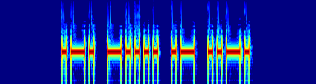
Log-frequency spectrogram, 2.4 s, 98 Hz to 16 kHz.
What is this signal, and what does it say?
Morse code, heard as a keyed tone, about 34 wpm, 700 Hz. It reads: R6AF
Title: Easy Call Signs Repeated 2x - 35wpm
